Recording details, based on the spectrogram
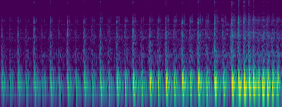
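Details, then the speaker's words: Single-cylinder motorcycle after repair of a crushed timing chain tensioner and jumped timing, restarted to check for noise: steady idle pulsing about three times a second, no chain slap or ticking; quiet and healthy. "Check natin kung maingay pa. Yan. Tahimik na yung makina."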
